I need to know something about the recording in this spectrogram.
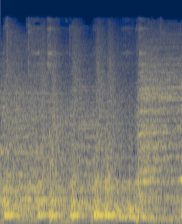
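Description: Live worship music from a church praise band, with drums and a low bass line to the fore in a steady rhythm.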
